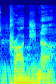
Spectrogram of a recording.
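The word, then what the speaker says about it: prajna: Are there any alternate pronunciations for the word? Only pragna.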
